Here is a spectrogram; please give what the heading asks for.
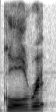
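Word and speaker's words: Goolrick: favorite book is called uh it's a Robert gulrich and it's spelled g-o-o-l-r-i-c-k so he's only had a couple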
